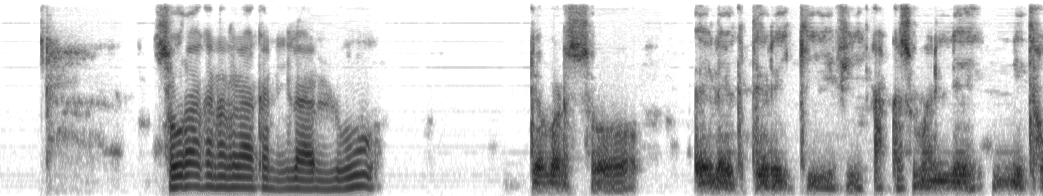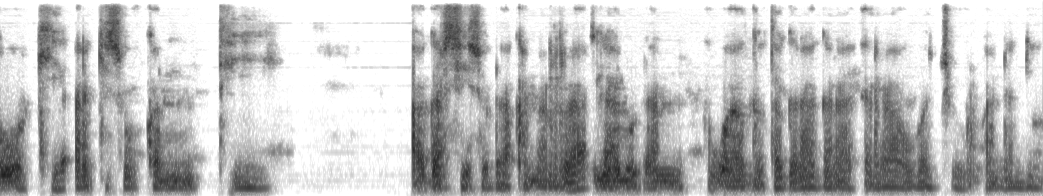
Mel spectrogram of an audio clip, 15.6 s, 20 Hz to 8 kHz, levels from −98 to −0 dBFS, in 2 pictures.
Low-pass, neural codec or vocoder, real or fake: 7.2 kHz; vocoder, 22.05 kHz, 80 mel bands, HiFi-GAN; fake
